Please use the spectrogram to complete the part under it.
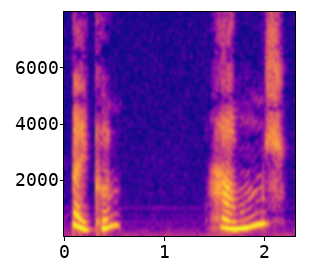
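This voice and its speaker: A woman voicing a cheerful, bold little female pig in a storybook reading, speaking brightly with a husky edge and a lively, rising voice. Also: fairly high pitch, a little slow, dry recording, pitched above the performer's own voice. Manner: bright, chirpy, demanding.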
